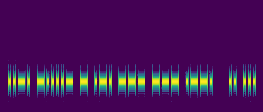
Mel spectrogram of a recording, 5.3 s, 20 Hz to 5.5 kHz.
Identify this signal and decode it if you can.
Morse code, heard as a keyed tone, about 25 wpm, 600 Hz. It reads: F-TROOP IS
